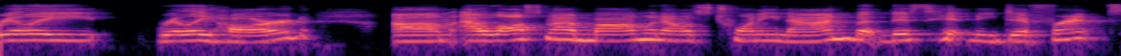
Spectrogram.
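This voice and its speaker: A woman with a Southern accent, fairly high pitch and a bright, sharp tone, at a moderate pace with fairly even intonation, on a very clean recording with a silent background. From US South, Greenville, North Carolina. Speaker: direct sales stylist. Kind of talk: casual video chat interview. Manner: halting with many fillers.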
